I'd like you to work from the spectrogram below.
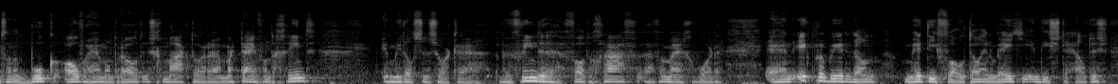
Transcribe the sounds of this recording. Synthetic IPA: tfɑnɦəd̚bukowvəɹɦɛjmɑnbrowtɪsχəmaːkdʊːɹmɑɹtɛjnvɑndəχrint | ɪnmɪdəlˠsənsʊːɹtbəvrindəfowtoχraːfvɑnmɛjχəʋɔɹdəɛnɪk̚probɪːɹdədɑn | mɛt̚difowtowɛnənbejcəɪndistɛlˠdɵs

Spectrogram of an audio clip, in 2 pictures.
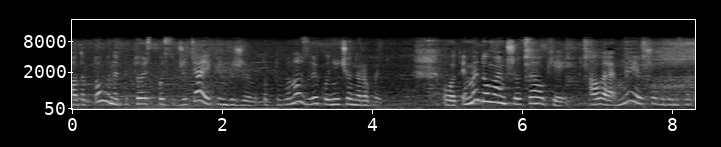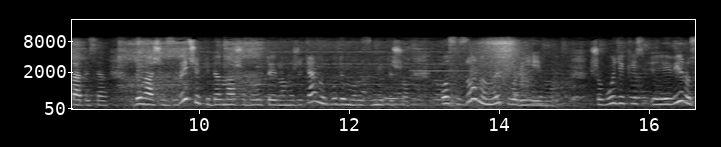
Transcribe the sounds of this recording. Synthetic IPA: ɐd̪ɐpt̪ɔʋɐnɐpʲid̪t̪ɔjsʲpɔsʲtʲibʒɪtʲːajɐkɪnbɪʒɪʋˠɪt̪ɔp̚t̪ɔʋɔnɔzʋɪklˠɔnʲit͡ʃɔnɛɾɔbɪtʲ | ot̪imɪd̪umɐjemʃt͡ʃɔt̪sɛɔkʰej | ɐlˠɛmɪjɐkʃt͡ʃɔbud̪emɔzʋert̪ɑt̪ɪsʲɐd̪ɔnɑʃɪxʋʊlˠɪt͡ʃɪkid̪ɐnɑʃɔɦɔɾʊt̪ɪnɔɦɔʒɪtʲːamɪbud̪emɔɾɔzʊmʲit̪ɪʃt͡ʃɔ | pɔsezɔnʊmɪxʋɔɾʲijemɔ | ʃt͡ʃɔbudʲjɐkɪsʲʋʲiɾʊs

